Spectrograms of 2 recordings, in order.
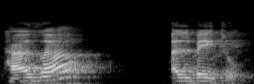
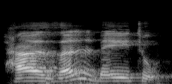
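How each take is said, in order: First: The two words are said separately, long vowel kept. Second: The words are linked, the long vowel shortened. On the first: "when you're reading these two words separately" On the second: "read them connectedly in one breath"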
